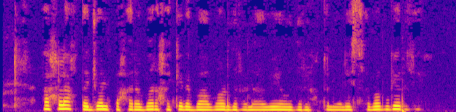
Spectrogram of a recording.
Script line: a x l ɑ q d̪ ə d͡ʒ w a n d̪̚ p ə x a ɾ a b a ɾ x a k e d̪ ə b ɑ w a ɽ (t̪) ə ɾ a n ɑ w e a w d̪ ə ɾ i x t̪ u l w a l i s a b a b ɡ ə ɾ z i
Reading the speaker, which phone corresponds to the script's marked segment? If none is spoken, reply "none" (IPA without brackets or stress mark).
d̪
